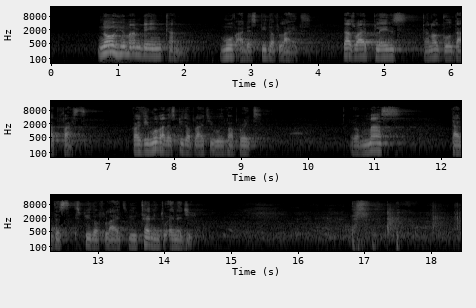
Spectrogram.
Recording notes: Preached at the Prophetic Encounter Service.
